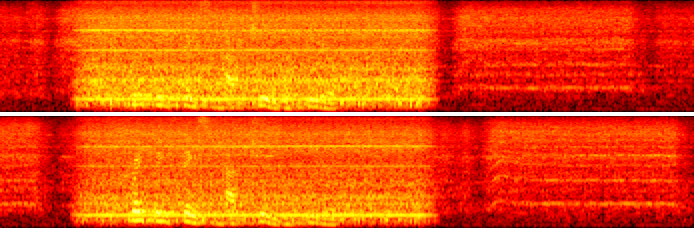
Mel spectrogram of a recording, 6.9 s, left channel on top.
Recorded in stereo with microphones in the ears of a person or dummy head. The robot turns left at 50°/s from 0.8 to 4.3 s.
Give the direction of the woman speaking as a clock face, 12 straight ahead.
4 o'clock.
